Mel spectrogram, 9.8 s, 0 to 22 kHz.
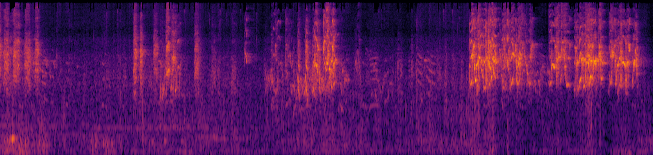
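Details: Lovebirds eating green food on August 4, 2024, giving scattered high, rasping chirps in uneven bursts, busier toward the end, with wing flutters and rustling between calls.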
